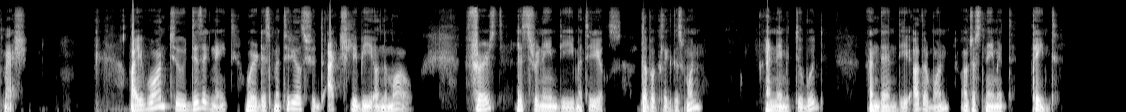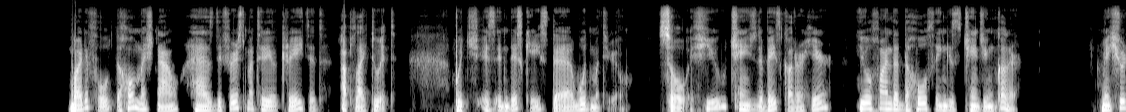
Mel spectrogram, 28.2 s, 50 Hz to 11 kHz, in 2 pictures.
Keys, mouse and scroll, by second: 0.6 click, 1.1 click, 1.6 click, 4.4-7.5 middle drag, 7.5-11.0 drag, 11.0 i, 11.8 BackSpace, 12.4 o, 13.8 click, 14.0-17.0 drag, 17.3 click, 18.5-21.5 middle drag, 21.5 z, 23.4 click.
